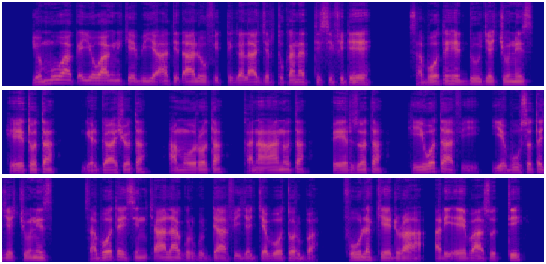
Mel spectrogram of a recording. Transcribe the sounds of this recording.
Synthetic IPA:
jɔmːuːwaːkʼɐɪjːɔwaːkʼnɪke̞ːbɪjːɐʔɐt̪ɪᶑaːluːfɪt̪ːɪɡɐlaːd͡ʒɪɾt̪ʊkɐnɐt̪ːɪsɪfɪd̪e̞ː | sɐ̰bo̞ːt̪ɐhɛd̪ːuːd͡ʒɛt͡ʃːuːnɪs | he̞ːt̪ɔt̪ɐ | ɡɛɾɡaːʃɔt̪ɐ | ʔɐ̰mo̞ːɾɔt̪ɐ | kɐ̰nɐaːnɔt̪ɐ | fe̞ːɾzɔt̪ɐ | hiːwɔt̪aːfɪjɛbuːsɔt̪ɐd͡ʒɛt͡ʃːuːnɪs | sɐbo̞ːt̪ɐɪsɪnt͡ʃʼaːlaːɡʊɾɡʊd̪ːaːfɪd͡ʒɐd͡ʒːɐbo̞ːt̪ɔɾbɐ̰ | fuːlɐke̞ːd̪ʊɾaːɐɾɪʔeːbaːsʊt̪ːɪ

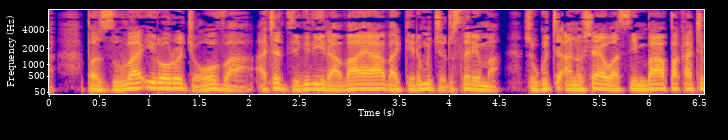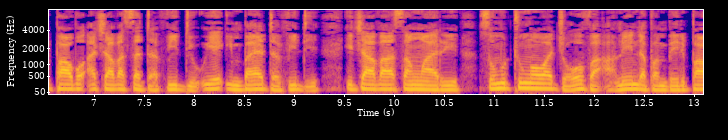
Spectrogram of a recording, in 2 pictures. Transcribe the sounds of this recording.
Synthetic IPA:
pazuʋaʔiɾo̞ɾo̞d͡ʒe̞ɦo̞vʱaːt͡ʃad͡ziʋiriɾaʋajaʋaɡʱe̞ɾemud͡ʒe̞rusaɾe̞ːma | ʐ̥o̞k̬utiʔano̞ʃaiwasimbapakatipaʋo̞ʔat͡ʃaʋasadʱavʱidʱiuje̞ʔimbajadʱavʱidʱiit͡ʃaʋasamwaɾi | so̞mutumwawad͡ʒe̞ɦo̞vʱaʔano̞e̞ndapambe̞ɾipaːo

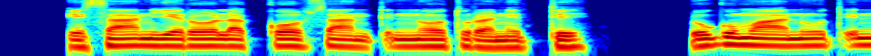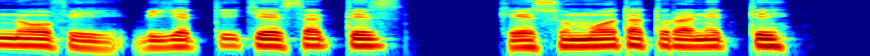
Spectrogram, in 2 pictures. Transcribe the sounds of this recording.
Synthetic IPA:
ʔɪsaːnjɛɾo̞ːlɐkːo̞ːfsaːnt̪ʼɪnːo̞ːt̪ʊɾɐnɪt̪ːɪ | ᶑʊɡʊmaːnuːt̪ʼɪnːo̞ːfɪbɪjːɐt̪ːiːke̞ːsːɐt̪ːɪs̬ | ke̞ːsːʊmːo̞ːt̪ɐt̪ʊɾɐnɪt̪ːɪ

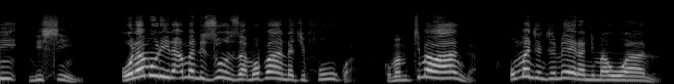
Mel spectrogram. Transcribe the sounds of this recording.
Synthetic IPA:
indit͡ʃiːni | ɔlamuliɾaːmandizunzamɔpandat͡ʃifuːkwa̰ | kɔmam̩timawaŋɡa̰ | umand͡ʒɛnd͡ʒɛmɛɾandimauwaːnɔ̰

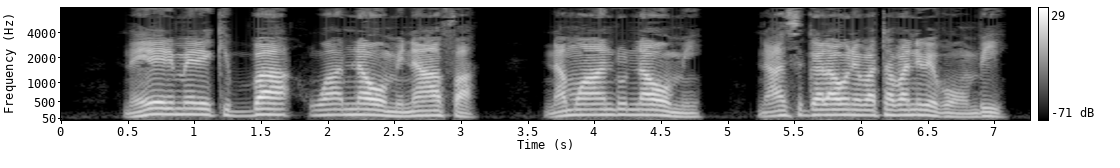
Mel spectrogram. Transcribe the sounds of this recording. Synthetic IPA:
naje̞ɾime̞ɾekibːawanaominaːfa̰ | namwaːndunaomi | nasiɡalawo̞ne̞βataβaniβe̞βoːmbi

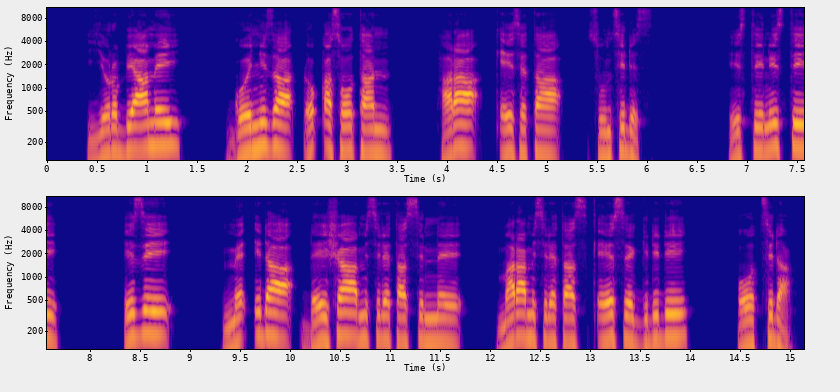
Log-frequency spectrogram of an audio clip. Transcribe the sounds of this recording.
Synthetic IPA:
jɔɾbɪaːmɛj | ɡɔjnːɪzɐɗɔkʼːɐso̞ːt̪ɐn | hɐɾɐkʼe̞ːsɛt̪ɐ | sʊnt͡sːɪd̪ɛs | hɪst̪ːɪnɪst̪ːɪ | ɪzɪ | mɛɗːɪd̪ɐd̪ɛjʃɐmɪsɪlɛt̪ɐsːɪnːɛ | mɐɾɐmɪsɪlɛt̪ɐskʼe̞ːsɛɡɪd̪ɪd̪ɪ | o̞ːt͡sːɪd̪ɐ̰

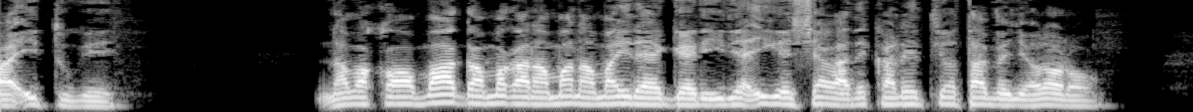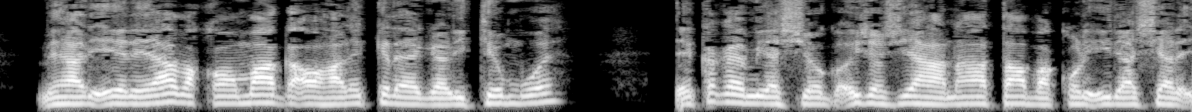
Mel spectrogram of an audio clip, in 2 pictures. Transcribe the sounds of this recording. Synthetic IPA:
aʔituɣe | namakɔwɔmaɡamaɣanamanamaiɾɛɡɛɾiːɾeaiɣeɕjaɣaðekanetiɔtamɛɲɔɾɔɾɔ | meɦaɾieɾejamakɔwɔmaɡaɔɦaɾekeɾɛɡɛɾikemwɛ | ekaɣɛmiaɕjɔɡɔiɕ̬ɔɕ̬iahanaɣataβakoɾeiɾeaɕjaɾe

